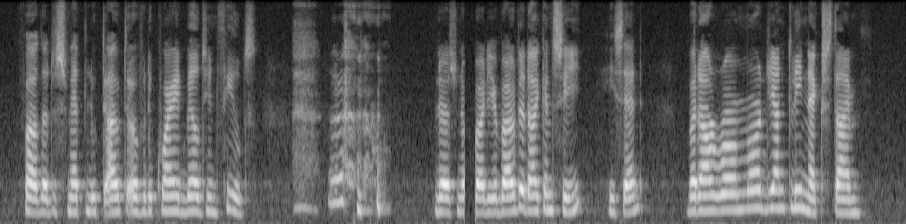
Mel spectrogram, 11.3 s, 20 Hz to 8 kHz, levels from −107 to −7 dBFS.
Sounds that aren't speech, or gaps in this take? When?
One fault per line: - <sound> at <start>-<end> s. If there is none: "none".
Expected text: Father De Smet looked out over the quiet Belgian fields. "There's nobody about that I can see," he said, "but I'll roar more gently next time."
- laugh at 3.7-4.9 s
- dropout at 5.8-6.0 s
